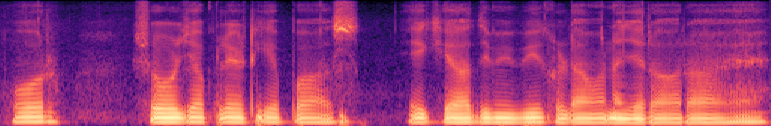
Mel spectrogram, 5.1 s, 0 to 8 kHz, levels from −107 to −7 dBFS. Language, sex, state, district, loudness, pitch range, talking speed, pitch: Hindi, male, Uttar Pradesh, Saharanpur, -18 LUFS, 95-105 Hz, 175 wpm, 100 Hz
